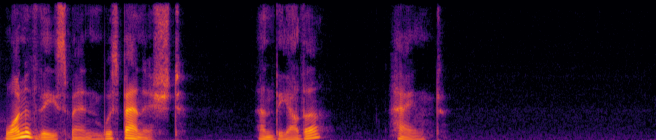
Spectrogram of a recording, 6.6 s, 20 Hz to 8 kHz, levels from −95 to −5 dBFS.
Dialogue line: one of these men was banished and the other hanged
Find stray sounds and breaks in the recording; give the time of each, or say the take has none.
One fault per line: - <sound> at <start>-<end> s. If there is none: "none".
none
